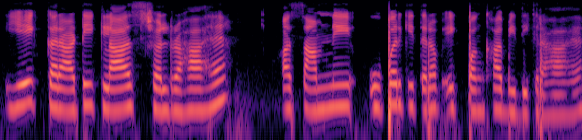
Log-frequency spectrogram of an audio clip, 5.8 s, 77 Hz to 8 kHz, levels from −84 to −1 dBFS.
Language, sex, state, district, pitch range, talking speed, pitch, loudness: Hindi, female, Bihar, Kishanganj, 205-235 Hz, 185 wpm, 220 Hz, -26 LUFS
